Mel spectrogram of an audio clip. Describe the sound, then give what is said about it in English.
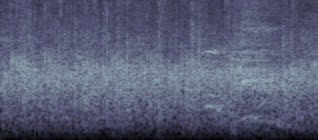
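An audience breaks into sustained applause, a hand clap of praise in a morning worship service: a dense, steady wash of many hands clapping at an even loudness throughout, with no single clap standing out. “If anybody believes it, give him a hand clap of praise this morning.”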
